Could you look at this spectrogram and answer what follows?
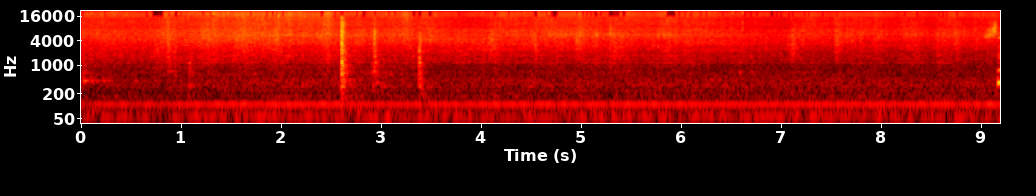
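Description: Sausage stuffing for acorn squash sizzles steadily in a hot pan while a spoon stirs it, with a few sharper scrapes and clicks against the pan and no talking.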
